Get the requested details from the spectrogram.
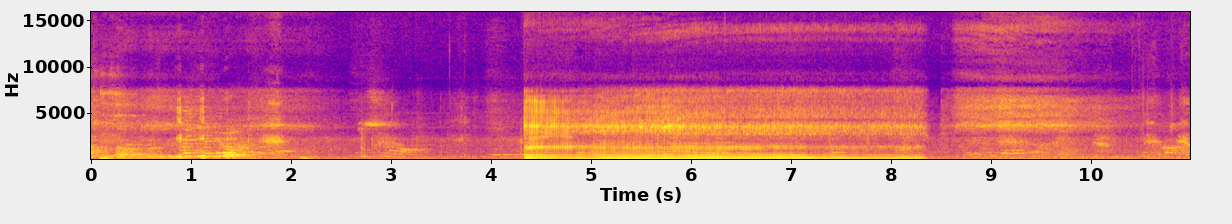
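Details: Sleeping pitbull, said to be stressed after a motorbike ride and sleeping with one eye open: one long, steady, buzzing snore of about four seconds over room noise; snoring.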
